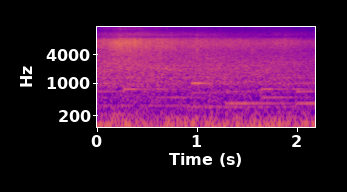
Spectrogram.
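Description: Soft background music, a slow melody of held notes, over the steady hiss of rain and tyres on a wet road inside a moving car, with a low rumble underneath.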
